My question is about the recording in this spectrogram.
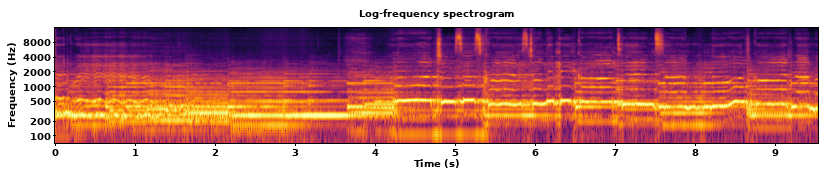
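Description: Sung church music: a voice singing a slow melody over keyboard accompaniment.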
